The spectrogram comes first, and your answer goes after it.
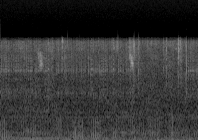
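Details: Bitey Cat, a domestic cat, purrs while playing with a zipper and trying to bite it. A steady low rumbling purr with pulsed texture runs throughout, with faint rustling above.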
